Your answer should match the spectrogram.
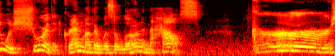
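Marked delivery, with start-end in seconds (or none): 3.1-4.2 playful read-aloud growl; a hammed-up wolf growl for kids; wolf snarl. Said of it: "snarled the wolf".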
